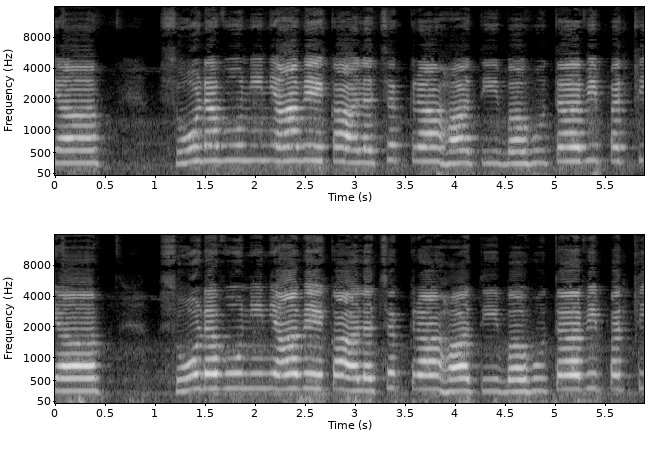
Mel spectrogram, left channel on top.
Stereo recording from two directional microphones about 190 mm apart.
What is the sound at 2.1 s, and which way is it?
Music, 25° right (ahead or behind).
